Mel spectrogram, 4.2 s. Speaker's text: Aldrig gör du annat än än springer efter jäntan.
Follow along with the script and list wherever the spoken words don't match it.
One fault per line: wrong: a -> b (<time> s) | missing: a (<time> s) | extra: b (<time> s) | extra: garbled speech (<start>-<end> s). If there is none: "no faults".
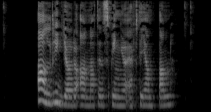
missing: än (2.1 s)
